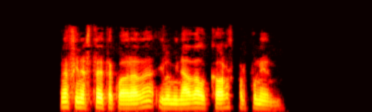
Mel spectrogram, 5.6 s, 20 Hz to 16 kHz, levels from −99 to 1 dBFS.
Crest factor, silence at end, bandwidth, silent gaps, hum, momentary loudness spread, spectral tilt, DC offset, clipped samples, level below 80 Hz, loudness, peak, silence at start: 18 dB; 1.45 s; 7.4 kHz; 3.52-3.57 s; none; 10 LU; -6.5 dB/octave; under 0.1%; under 0.1%; -66 dBFS; -19 LUFS; -2 dBFS; 0.9 s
